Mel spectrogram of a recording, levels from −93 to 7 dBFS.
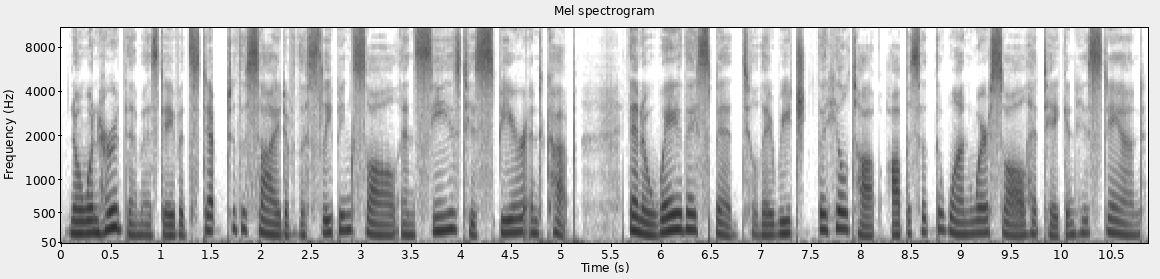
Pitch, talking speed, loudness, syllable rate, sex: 185 Hz, 210 wpm, -20 LUFS, 5.2 syllables/s, female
